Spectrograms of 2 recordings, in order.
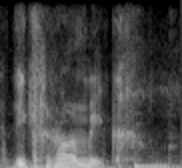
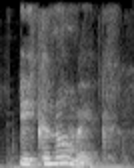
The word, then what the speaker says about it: economic: economic so beautiful pronunciation the accent force on the second syllable economic economic in this economic growth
